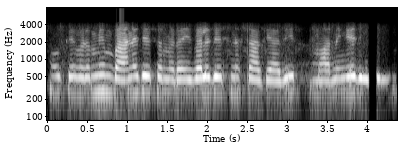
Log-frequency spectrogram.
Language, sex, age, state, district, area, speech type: Telugu, female, 18-30, Andhra Pradesh, Visakhapatnam, urban, conversation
